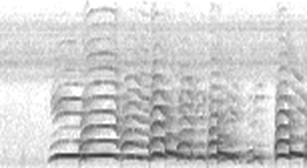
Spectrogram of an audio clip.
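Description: African fish eagle: a long ringing yelp, then a quick run of shorter, slurred, downward yelping notes. Loud and clear, with nothing else heard.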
